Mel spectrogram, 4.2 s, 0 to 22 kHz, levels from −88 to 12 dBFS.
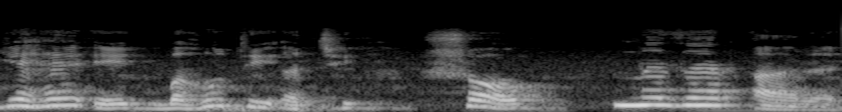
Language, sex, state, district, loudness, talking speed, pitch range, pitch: Hindi, male, Rajasthan, Bikaner, -14 LUFS, 130 wpm, 150-235 Hz, 165 Hz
